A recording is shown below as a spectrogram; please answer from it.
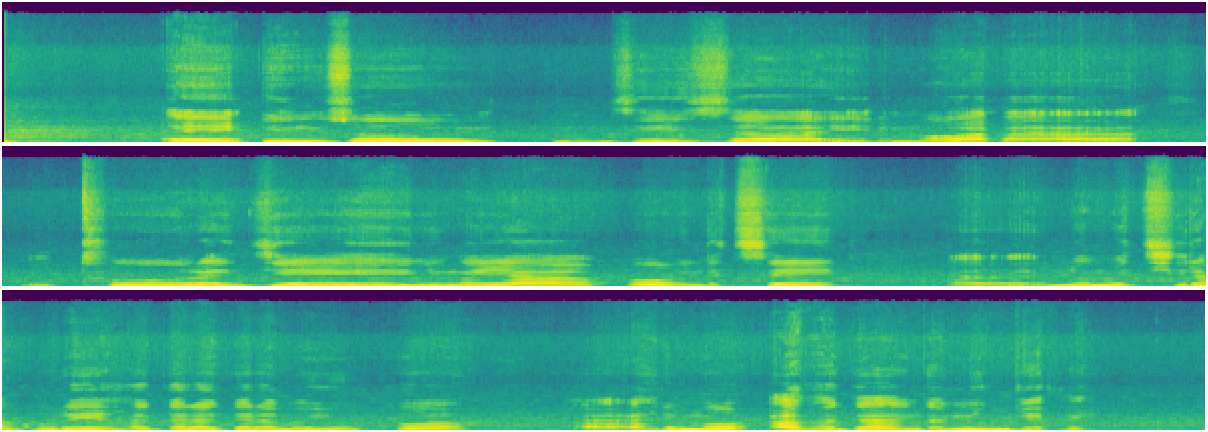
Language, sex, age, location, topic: Kinyarwanda, male, 18-24, Huye, health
